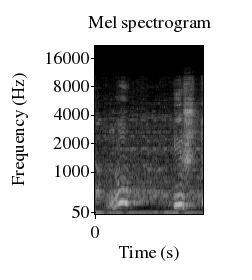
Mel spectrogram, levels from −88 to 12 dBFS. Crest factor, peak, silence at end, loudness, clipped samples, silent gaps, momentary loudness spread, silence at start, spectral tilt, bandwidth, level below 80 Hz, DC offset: 14 dB; -12 dBFS; 0 s; -25 LUFS; under 0.1%; none; 21 LU; 0 s; -4 dB/octave; 11 kHz; -50 dBFS; under 0.1%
